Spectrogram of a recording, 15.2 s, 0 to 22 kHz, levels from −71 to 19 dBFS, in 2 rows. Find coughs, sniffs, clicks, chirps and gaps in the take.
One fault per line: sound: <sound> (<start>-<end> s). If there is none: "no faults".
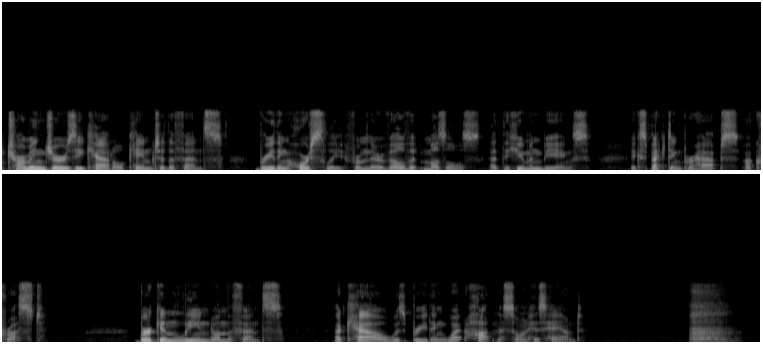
sound: breath (14.5-15.0 s)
